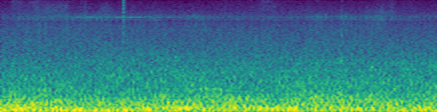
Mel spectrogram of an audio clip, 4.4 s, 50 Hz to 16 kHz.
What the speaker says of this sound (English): That is Una Nueva Mentalidad, taking off to Miami, Florida on an A321, JetBlue Airways 2985.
